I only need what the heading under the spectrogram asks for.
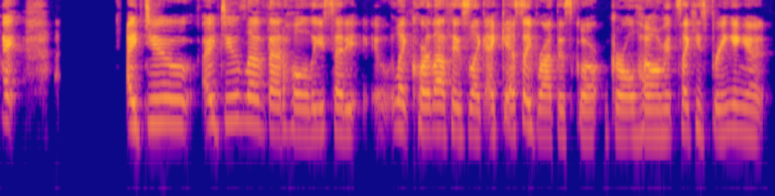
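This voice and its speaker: A woman's voice: medium pitch, fairly even intonation, normal speed, fairly bright tone. A woman co-hosting a casual book club podcast, giggling and acting out characters' lines. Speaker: podcast co-host.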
